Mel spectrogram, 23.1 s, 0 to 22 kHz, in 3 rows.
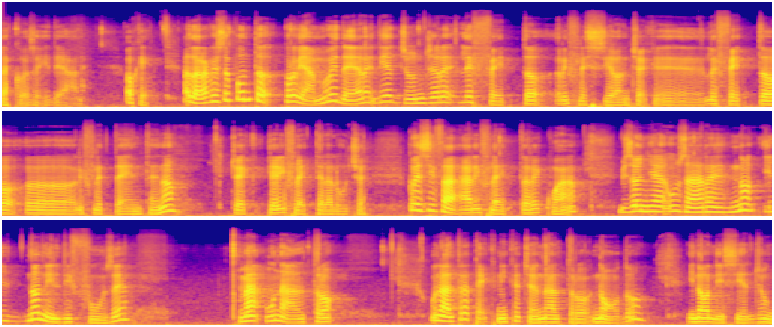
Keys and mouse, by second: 4.2 click.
